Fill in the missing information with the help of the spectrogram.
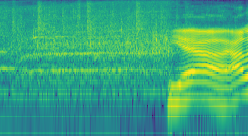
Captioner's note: applause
